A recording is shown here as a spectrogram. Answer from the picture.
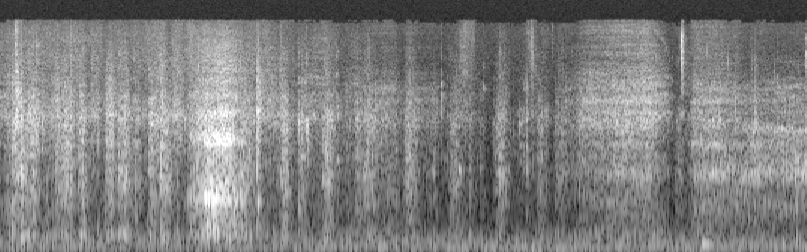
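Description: Faint chewing and crunching of Pringles potato crisps by several people, small crackly crunches scattered throughout, with a louder brief mouth noise about two seconds in.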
